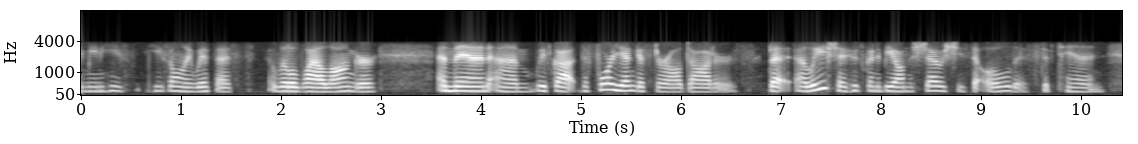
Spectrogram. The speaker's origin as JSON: {"language": "English", "region": "the South", "country": "United States", "tie": "born or raised there", "said": "A Western woman, I grew up in the South, but Western women, they have a different look to them"}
